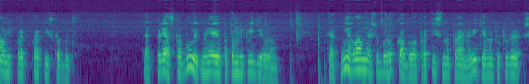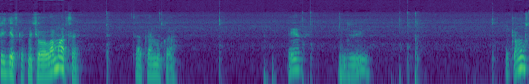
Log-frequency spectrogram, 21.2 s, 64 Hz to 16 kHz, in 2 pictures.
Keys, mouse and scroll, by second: 5.4 middle click, 6.4 KP_1, 7.4 shift+middle click, 7.9 middle click, 12.0 click, 13.9-15.0 middle drag, 16.0 r, 17.5 g, 19.0-20.4 scroll up 1, 20.4 middle click, 20.5 scroll down 1, 21.0 click.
